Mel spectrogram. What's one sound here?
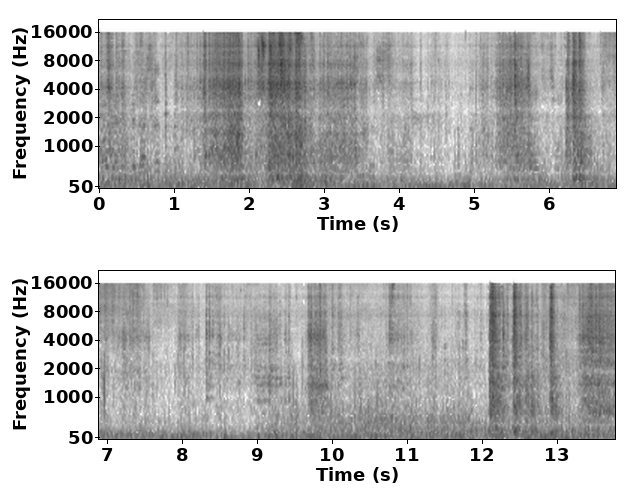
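Concrete blocks knock against a metal truck bed as they are unloaded.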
